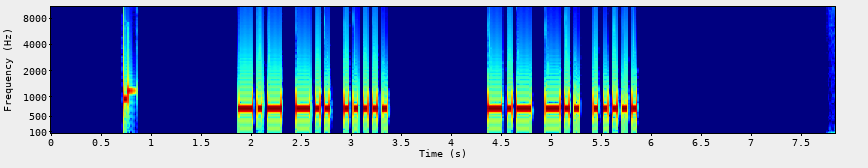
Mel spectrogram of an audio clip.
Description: Morse code, heard as a keyed tone, about 25 wpm, 700 Hz. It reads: KD5 KD5
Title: USA Call Sign Prefixes - Repeated 2x - 25wpm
